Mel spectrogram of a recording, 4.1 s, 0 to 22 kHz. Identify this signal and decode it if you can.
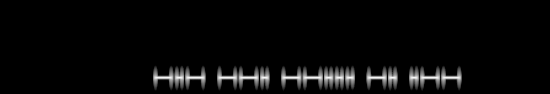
Morse code, heard as a keyed tone, about 31 wpm, 700 Hz. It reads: KG7NW
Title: USA Call Signs - 5 Characters - 6x Character Spacing - 30wpm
